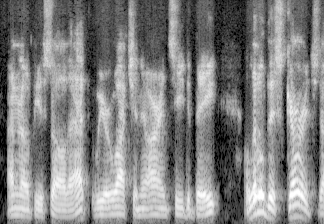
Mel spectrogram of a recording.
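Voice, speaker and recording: Talking at a very fast pace, the man has a fairly low pitch. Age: 60s. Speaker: precious metals broker. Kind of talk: casual chat.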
